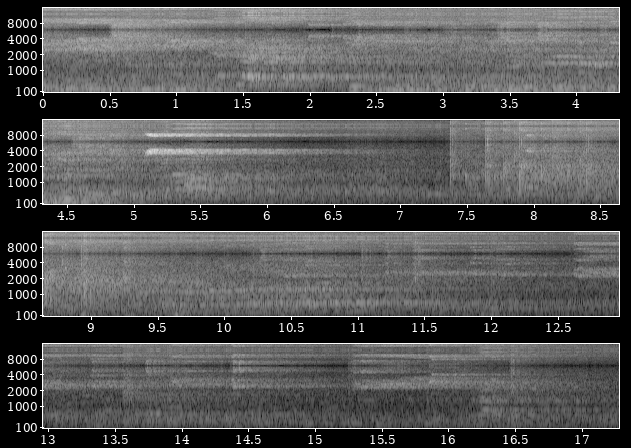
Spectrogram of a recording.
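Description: A crowd of spectators chants and cheers in a large echoing hall.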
